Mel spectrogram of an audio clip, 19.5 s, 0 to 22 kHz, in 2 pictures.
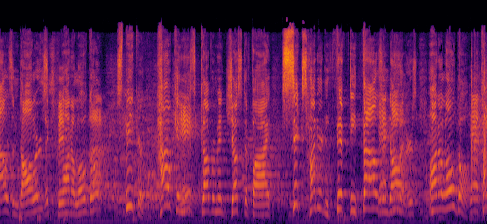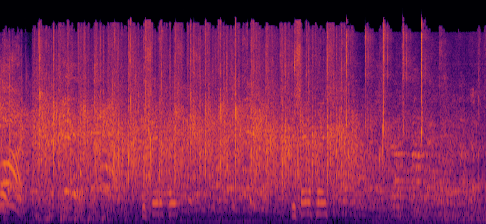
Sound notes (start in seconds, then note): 12.9 applause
